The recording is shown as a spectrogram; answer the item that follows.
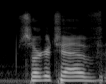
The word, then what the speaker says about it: Sergachev: Sergachev has a hell of a lot of potential.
